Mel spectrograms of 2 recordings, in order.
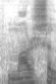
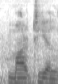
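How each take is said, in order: First: मार्शल with a sh sound before the l; correct pronunciation. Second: मार्टियल with a separate t-i-al ending; wrong pronunciation. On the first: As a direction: say मार्शल in two syllables, sh replacing t-i. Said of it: "मार्शल पढ़ते". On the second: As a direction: say मार्टियल with a hard t, not a sh. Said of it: "मार्टियल नहीं पढ़ते इसे". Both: Shown as a demonstration.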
